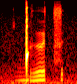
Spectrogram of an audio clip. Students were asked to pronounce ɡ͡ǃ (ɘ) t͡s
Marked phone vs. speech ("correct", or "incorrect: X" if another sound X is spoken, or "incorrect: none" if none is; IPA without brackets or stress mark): correct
